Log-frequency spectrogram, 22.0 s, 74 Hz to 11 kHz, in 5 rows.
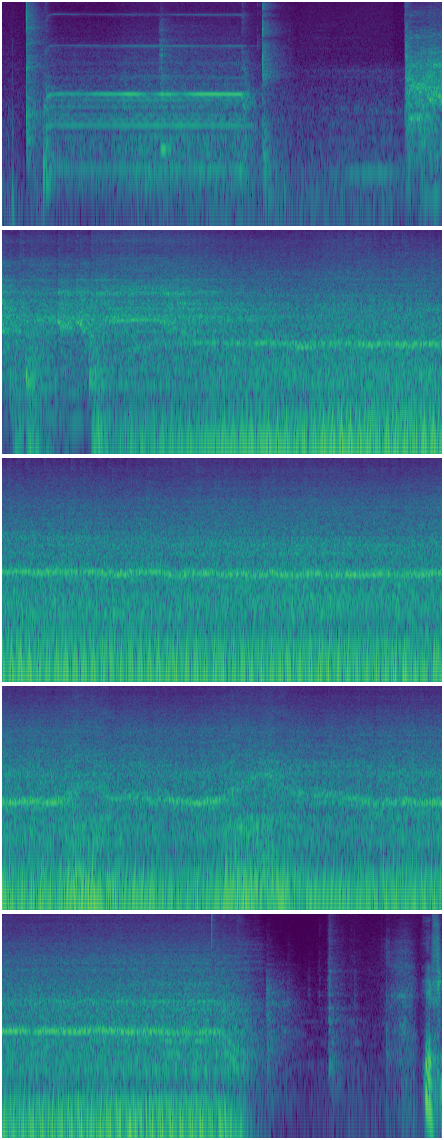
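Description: A 2014 Victory Cross Country Tour's Freedom 106 V-twin engine is started in neutral after a brief electrical tone, then idles steadily for about fifteen seconds. The sound cuts off about two seconds before the end.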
